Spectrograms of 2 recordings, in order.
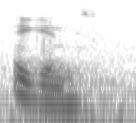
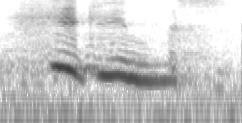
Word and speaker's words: Higgins: Percival Higgins. H, hi, egg, egg, hi, hen, yes. – Higgins. – No, Higgins. No, the H is silent as in orse.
